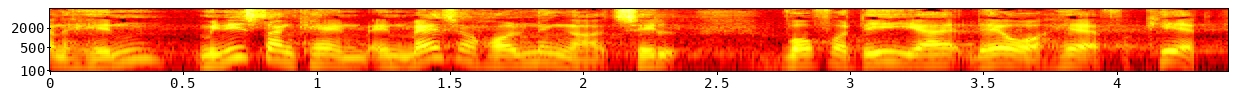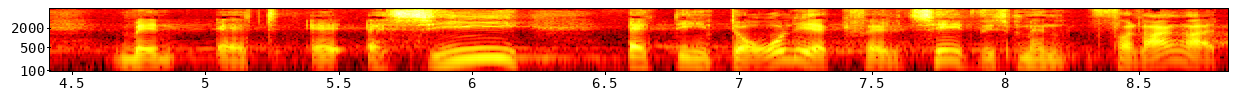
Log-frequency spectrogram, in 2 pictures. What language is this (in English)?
Danish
